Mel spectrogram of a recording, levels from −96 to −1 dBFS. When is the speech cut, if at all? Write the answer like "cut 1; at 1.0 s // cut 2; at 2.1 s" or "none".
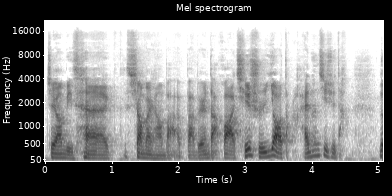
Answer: none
